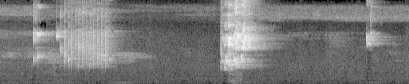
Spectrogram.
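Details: Sultan tit giving sharp high calls and a rapid chattering burst, then a loud harsh call and a brief final note, all pitched high with quiet pauses between.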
